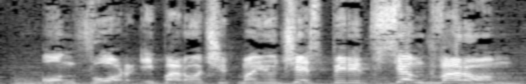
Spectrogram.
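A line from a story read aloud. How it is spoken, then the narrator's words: Barked. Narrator (Russian): гаркнул Кортлин Ксейдену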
